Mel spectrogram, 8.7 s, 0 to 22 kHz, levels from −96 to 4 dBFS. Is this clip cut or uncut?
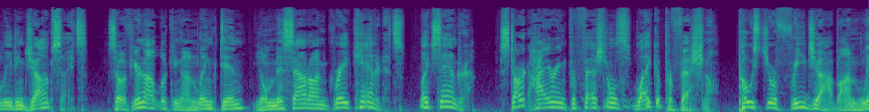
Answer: uncut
